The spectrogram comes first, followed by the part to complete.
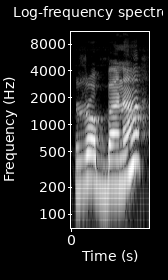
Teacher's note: ராவுல ஜபர் இருக்கும்போது ராவ வல்லினமா சொல்லணும்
